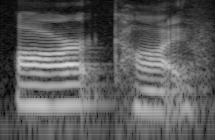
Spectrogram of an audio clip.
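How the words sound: The word is said with an r sound. "in the American, you say archive with an r"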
